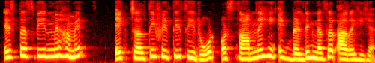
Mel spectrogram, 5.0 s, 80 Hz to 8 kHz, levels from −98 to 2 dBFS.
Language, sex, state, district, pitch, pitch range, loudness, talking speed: Hindi, female, Bihar, East Champaran, 270 Hz, 230-310 Hz, -18 LUFS, 215 wpm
